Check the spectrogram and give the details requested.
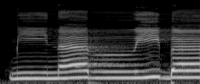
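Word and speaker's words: مِنَ الرِّبَا: Ada alif lam syamsiyah karena alif lamnya menghadapi huruf syamsiyah yaitu ra, maka alif lam ini tidak dibaca, dimasukkan langsung ke ra. Minarri. Ada ra yang dibaca secara tarqiq karena ra barisnya di bawah kasroh, maka bacanya tipis, nyantai, ringan, tidak perlu dinaikkan pangkal lidah.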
